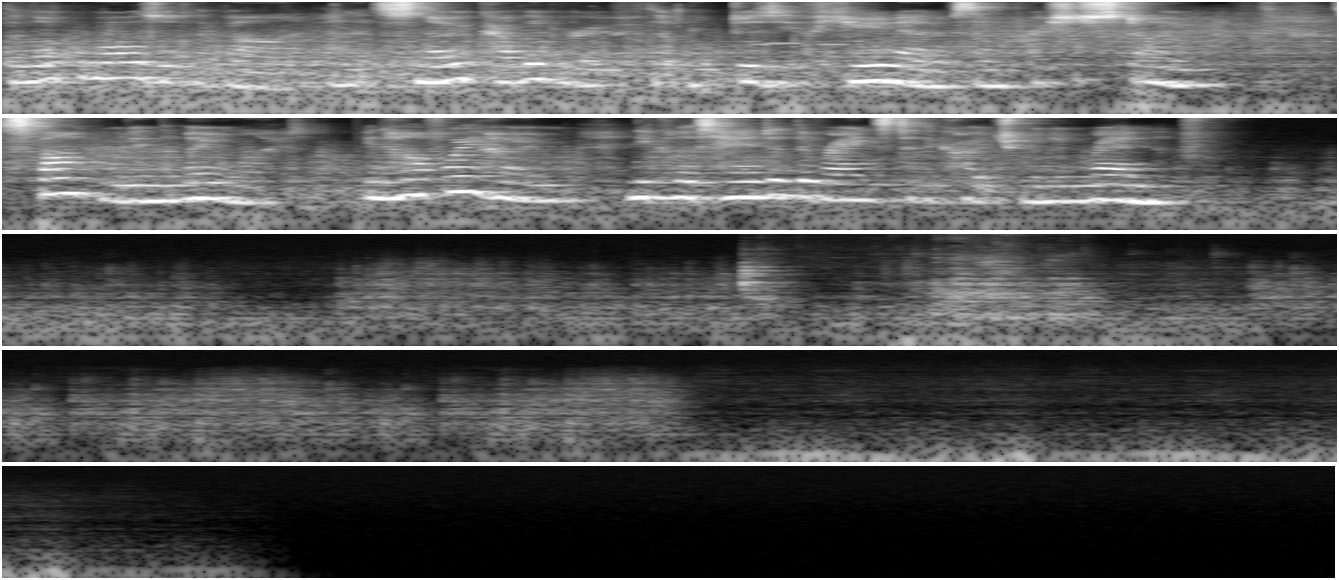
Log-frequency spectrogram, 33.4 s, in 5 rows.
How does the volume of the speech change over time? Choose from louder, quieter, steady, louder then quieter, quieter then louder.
steady.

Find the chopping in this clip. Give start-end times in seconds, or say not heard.
not heard.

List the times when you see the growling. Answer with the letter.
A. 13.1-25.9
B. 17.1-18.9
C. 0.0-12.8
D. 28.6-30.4
B.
